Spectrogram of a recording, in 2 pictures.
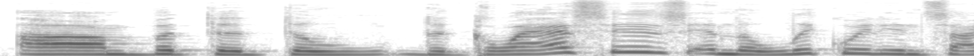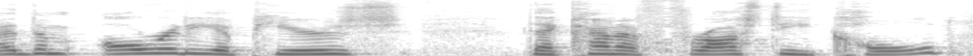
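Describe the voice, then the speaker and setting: A young man narrates a tabletop game as game master into a headset mic. He talks haltingly and fills gaps with ums and uhs. His voice sits a bit high for a man. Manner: hesitant, many fillers.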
